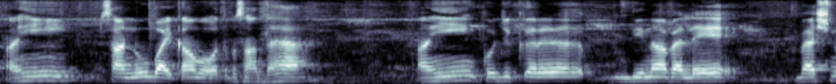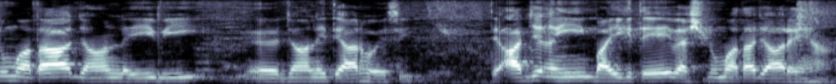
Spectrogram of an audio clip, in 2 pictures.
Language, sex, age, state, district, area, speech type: Punjabi, male, 18-30, Punjab, Pathankot, urban, spontaneous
